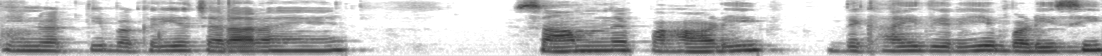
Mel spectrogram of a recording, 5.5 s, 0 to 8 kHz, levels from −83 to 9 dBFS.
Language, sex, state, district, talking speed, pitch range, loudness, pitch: Hindi, female, Chhattisgarh, Korba, 150 wpm, 190-215 Hz, -16 LUFS, 200 Hz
